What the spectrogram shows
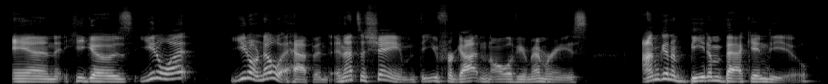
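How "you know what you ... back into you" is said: put-on gloating, smug, superior, swooping villain voice. Retelling a fight scene where Reverse Flash answers Barry: smug Reverse Flash voice. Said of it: "He's so smug".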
